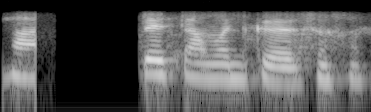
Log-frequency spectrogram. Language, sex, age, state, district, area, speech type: Marathi, female, 45-60, Maharashtra, Sangli, urban, conversation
